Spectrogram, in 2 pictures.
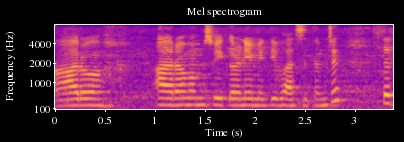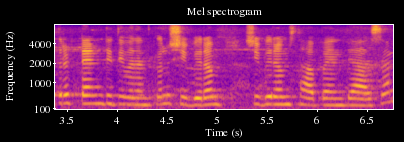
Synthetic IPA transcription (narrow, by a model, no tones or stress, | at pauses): aɾo | aːɾamɐmsʋiːkɐɾɳimit̪ibʱaːsit̪ɐmt͡ʃet̪ | t̪ɐt̪ɾɐʈẽɳt̪it̪iʋɐd̪ɐnt̪ʰkɐlʃibiɾɐm | ʃibiɾɐmst̪ʰaːpɐɐnt̪jaɐsɐn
